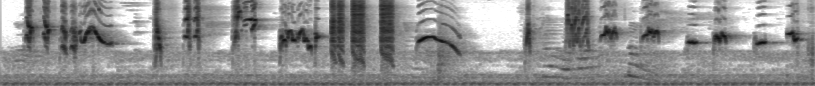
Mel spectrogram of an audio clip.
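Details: Greater green leafbird ready to fight, pouring out a fast varied song of harsh clicks, sharp chirps and swooping whistles, with rapid clusters of notes and a continuous low background hum.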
